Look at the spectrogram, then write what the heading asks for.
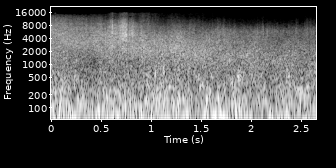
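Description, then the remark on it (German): A volcano erupts with a loud, continuous roaring rumble, deep and dense throughout, heavy low boom with a gritty hiss on top and no voices. “öfters ziemlich laut war und gern startende Flugsaurier und explodierende Vulkane nachmachte.”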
